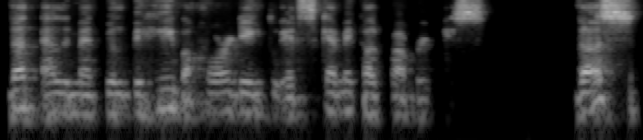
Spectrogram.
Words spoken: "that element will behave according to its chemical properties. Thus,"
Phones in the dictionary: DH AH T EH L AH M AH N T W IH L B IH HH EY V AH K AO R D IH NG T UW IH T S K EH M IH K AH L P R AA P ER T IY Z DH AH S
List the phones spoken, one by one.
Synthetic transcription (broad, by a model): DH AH T EH L AH M AH N T W IH L B IH HH EY V AH K AO R D IH NG T UW IH T S K EH M IH K AH L P R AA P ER T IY S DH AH S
